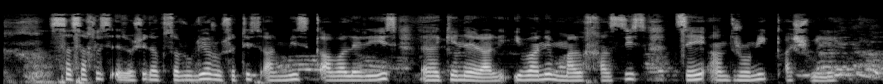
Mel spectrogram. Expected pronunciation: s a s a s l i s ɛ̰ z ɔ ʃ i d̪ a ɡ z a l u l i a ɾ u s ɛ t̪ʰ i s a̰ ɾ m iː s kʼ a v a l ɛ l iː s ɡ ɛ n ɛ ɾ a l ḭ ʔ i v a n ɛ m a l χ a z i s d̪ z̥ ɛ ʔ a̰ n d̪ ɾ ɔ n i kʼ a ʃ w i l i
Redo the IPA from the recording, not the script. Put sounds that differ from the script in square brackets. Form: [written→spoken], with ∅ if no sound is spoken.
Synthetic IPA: s a s a [s→χ] l i s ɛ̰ z ɔ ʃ i d̪ a ɡ z a l u l i a ɾ u s ɛ t̪ʰ i s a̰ ɾ m iː s kʼ a v a l ɛ [l→ɾ] iː s ɡ ɛ n ɛ ɾ a l ḭ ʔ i v a n ɛ m a l χ a z i s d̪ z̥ ɛ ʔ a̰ n d̪ ɾ ɔ n i kʼ a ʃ w i l i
